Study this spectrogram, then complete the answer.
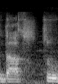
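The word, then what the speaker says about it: Dassault: फिर इस तरह कहते हैं जो स्पेलिंग्स हैं उसके, लेकिन असल में फ्रेंच में उसे दासू कहते हैं।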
